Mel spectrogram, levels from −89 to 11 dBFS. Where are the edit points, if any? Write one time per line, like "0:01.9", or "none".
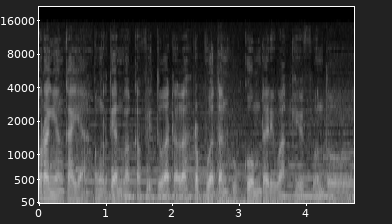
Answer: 0:00.8
0:02.3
